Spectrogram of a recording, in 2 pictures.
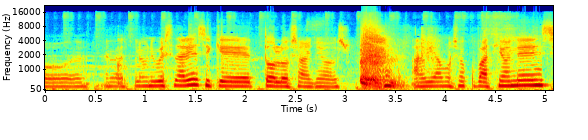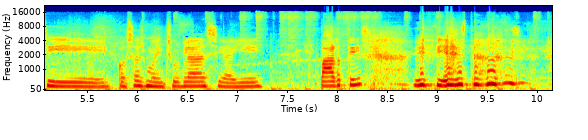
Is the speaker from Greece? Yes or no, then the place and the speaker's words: yes; Greece; Tengo envidia porque siendo griega nunca he hecho ninguna ocupación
